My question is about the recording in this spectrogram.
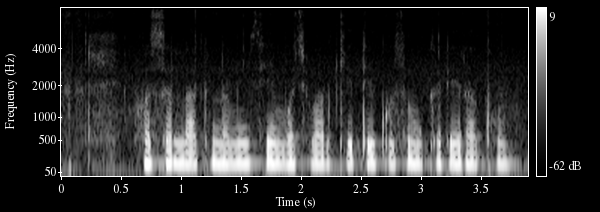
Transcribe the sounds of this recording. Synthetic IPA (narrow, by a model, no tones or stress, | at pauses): fɐsəlːaːkʰnɐmĩsebɐt͡ʃʋaɾkeːt̪ekʊsmkəɾeɾɐkʰũː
